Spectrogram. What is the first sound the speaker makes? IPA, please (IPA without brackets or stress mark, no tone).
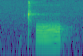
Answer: ʈʰ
